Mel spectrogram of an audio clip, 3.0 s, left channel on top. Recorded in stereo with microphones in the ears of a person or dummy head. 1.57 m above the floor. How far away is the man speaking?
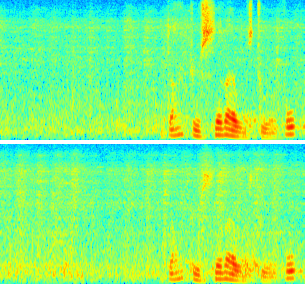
About 0.8 m.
